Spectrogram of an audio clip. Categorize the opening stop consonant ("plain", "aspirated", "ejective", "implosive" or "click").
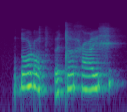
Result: implosive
